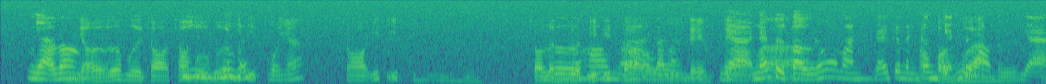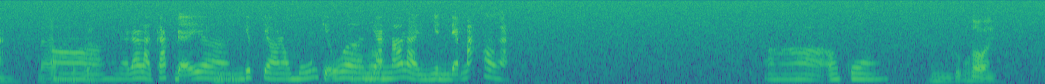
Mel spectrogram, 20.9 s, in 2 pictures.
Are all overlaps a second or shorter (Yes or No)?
No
